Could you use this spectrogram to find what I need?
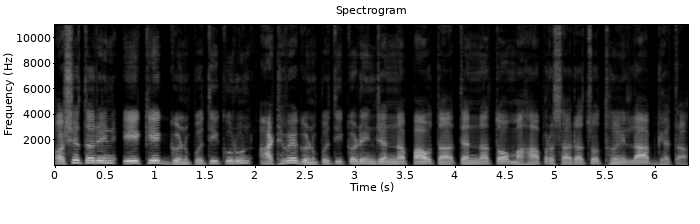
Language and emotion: Goan Konkani, neutral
